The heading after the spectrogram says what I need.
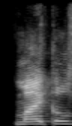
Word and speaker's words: Meikle: It's spelled in a certain way. Michael's acceptable, but it's is what you're going to want to remember.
